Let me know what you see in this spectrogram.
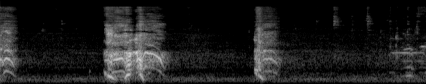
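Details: A woman deliberately coughing at customers in a supermarket, later claiming allergy: three loud, forced, voiced coughs, one a double burst, with shop background noise.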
